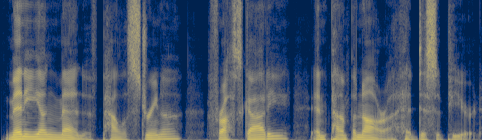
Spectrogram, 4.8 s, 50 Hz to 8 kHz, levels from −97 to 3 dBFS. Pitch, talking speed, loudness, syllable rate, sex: 110 Hz, 125 wpm, -20 LUFS, 5.1 syllables/s, male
